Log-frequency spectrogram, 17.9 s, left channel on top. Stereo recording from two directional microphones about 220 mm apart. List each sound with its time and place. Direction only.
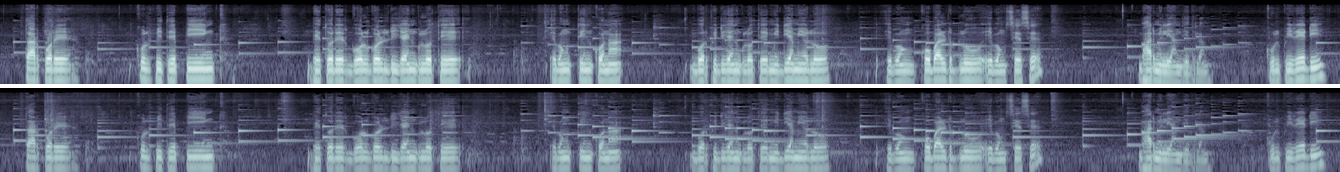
0.3 s speech: 30° left (ahead or behind)
4.1 s speech: 30° left (ahead or behind)
7.3 s speech: 30° left (ahead or behind)
9.3 s speech: 30° left (ahead or behind)
15.1 s speech: 25° left (ahead or behind)
16.1 s music: 25° right (ahead or behind)
16.8 s speech: 30° left (ahead or behind)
